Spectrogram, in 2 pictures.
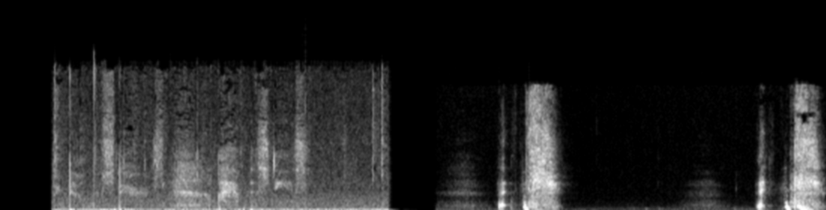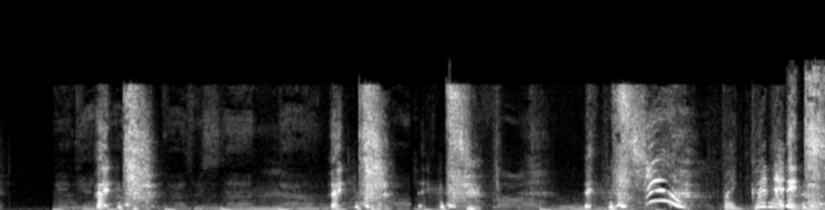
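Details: Cat sneezing repeatedly: several short, sharp, explosive bursts of air in a quiet room, with soft voices in between.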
